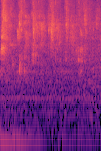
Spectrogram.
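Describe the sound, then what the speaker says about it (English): Water pouring steadily into a blender jar of grains for kunu zaki, a short continuous splashing rush, fairly faint and close, with no talk. "Adding water."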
